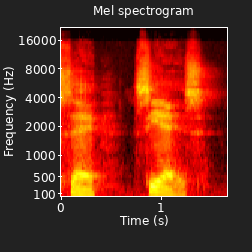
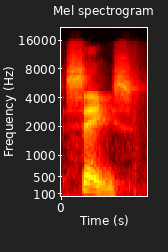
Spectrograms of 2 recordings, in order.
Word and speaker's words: seis: And we lots of us say s. And it's not. No. The the e is pronounced e and the i is pronounced e. Therefore is says.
